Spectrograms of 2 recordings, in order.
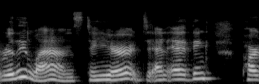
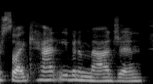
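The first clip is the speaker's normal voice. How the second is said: normal talking voice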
